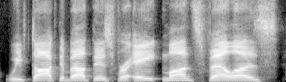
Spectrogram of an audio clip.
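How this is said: It is read in a put-on imitation voice.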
